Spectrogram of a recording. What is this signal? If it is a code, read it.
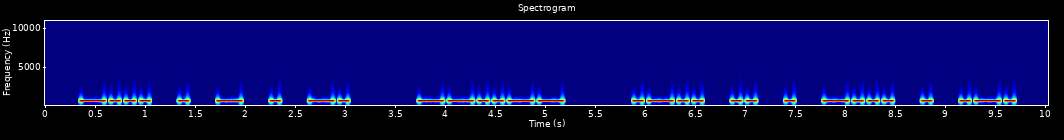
Morse code, heard as a keyed tone, about 16 wpm, spaced as for 14 wpm, 700 Hz. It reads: BETEN , LIEBER
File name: Morsekurs / Witze / Witz 09. Oktober 2018, 70 F80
